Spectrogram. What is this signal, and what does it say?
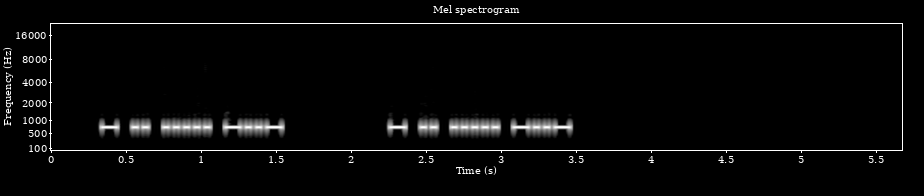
Morse code, heard as a keyed tone, about 36 wpm, 700 Hz. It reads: TI5X TI5X
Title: DXCC-100 Call Signs - 4 Characters - Repeated 2x - 35wpm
